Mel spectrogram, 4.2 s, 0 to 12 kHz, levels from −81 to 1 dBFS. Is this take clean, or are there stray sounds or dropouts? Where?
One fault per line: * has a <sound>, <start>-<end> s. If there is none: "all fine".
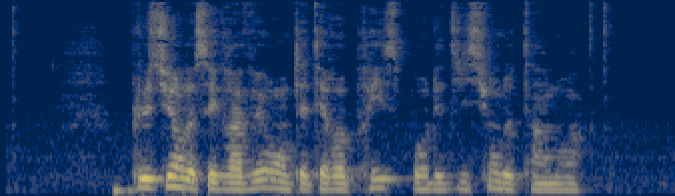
all fine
